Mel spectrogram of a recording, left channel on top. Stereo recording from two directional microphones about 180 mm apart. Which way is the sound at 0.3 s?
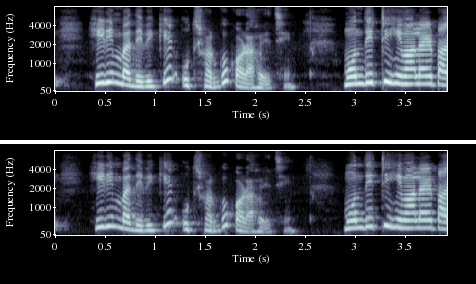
25° left (ahead or behind).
